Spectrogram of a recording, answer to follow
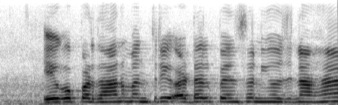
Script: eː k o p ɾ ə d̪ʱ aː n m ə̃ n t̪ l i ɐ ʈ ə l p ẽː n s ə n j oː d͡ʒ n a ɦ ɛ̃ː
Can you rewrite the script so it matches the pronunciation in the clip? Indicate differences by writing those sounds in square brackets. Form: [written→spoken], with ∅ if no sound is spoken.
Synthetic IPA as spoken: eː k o p ɾ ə d̪ʱ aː n m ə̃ n t̪ [l→ɾ] i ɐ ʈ ə l p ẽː n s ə n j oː d͡ʒ n a ɦ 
